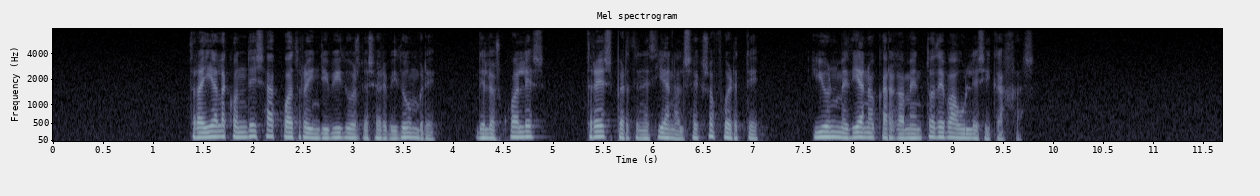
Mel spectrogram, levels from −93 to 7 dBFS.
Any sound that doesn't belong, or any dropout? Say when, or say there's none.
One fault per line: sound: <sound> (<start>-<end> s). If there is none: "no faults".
no faults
